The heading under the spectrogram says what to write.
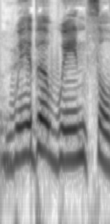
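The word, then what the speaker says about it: Webber Wentzel: Weber Wenzel, did I say that correctly? – It's Weber Wenzel. – Weber Wenzel.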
